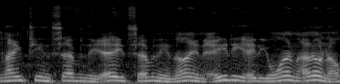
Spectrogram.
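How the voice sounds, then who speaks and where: A man speaks at a fairly quick pace with a Brooklyn accent. His pitch sits high. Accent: New York (Brooklyn). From Brooklyn, New York. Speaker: talk show host. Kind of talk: storytelling monologue. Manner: hesitant, many fillers.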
